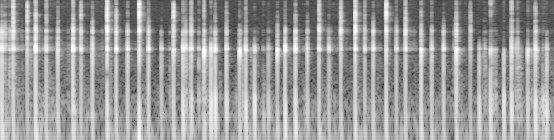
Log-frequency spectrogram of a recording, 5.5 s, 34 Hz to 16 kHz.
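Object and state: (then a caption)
Wood slice tapped with metal nail caps. A hand-sized round slice of solid wood with its bark edge and a painted cartoon face is tapped and scratched with metal nail caps. About 43 quick, sharp, dry clicks rattle out in an uneven stream. They are bright and tinny, with almost no low end and no ring after each tap.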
